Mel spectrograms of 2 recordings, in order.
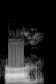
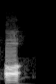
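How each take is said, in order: First: The name is said with an Australian pronunciation. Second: The name is said in its intended pronunciation. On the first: The speaker calls it wrong. "I say that wrong... I'm Australian" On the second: The speaker calls it right. "It's supposed to be or"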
